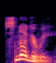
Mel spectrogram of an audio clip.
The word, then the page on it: snuggery: British English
